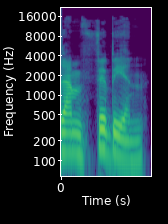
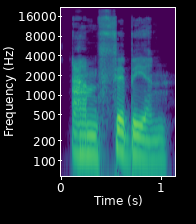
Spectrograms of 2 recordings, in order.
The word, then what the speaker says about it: amphibian: the first word is amphibian amphibian notice the stress on the middle syllable amphib amphibian there are animals such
